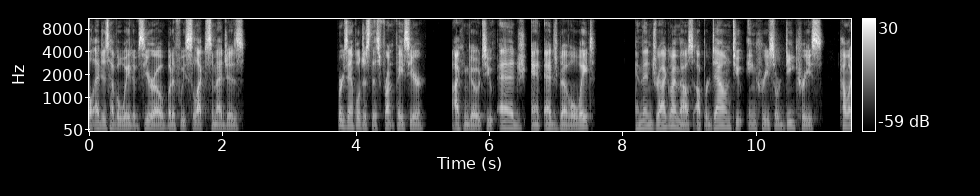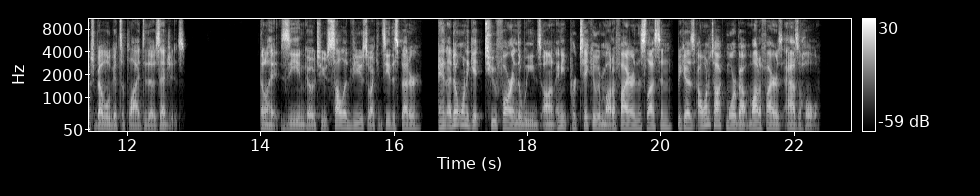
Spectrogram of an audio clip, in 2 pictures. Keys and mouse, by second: 2.8 shift+middle click, 3.6 b, 5.8-7.9 drag, 11.6 middle click, 14.0 z.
